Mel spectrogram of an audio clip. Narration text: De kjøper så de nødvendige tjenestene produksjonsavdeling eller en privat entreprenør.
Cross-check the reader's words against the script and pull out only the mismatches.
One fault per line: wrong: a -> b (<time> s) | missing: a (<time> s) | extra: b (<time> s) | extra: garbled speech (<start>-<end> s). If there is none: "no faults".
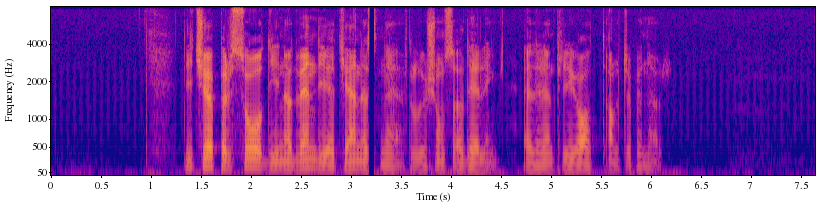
no faults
